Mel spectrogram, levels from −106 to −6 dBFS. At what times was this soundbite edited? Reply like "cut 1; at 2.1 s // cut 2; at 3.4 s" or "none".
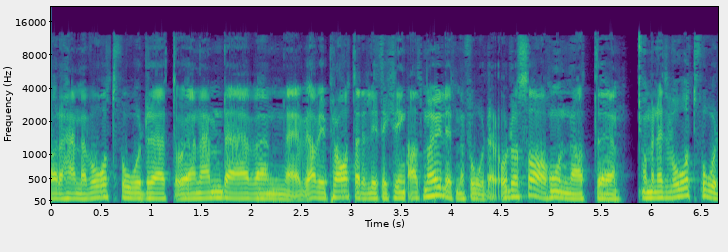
cut 1; at 3.5 s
